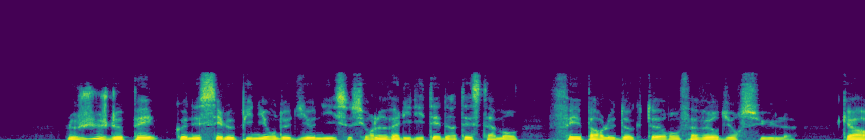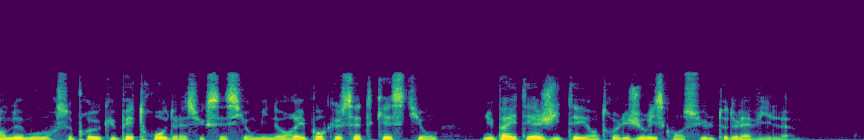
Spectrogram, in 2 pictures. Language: French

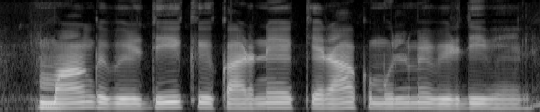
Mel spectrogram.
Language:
Maithili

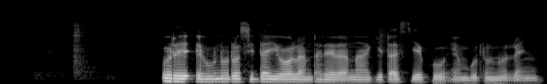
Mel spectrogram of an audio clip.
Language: Masai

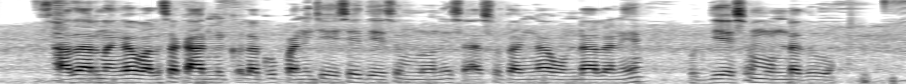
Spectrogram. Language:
Telugu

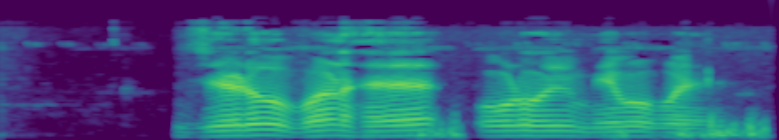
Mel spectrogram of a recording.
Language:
Marwari (Pakistan)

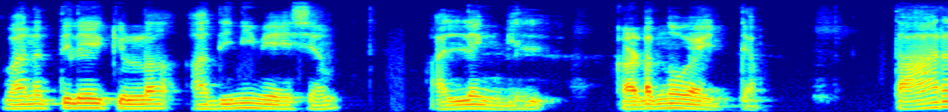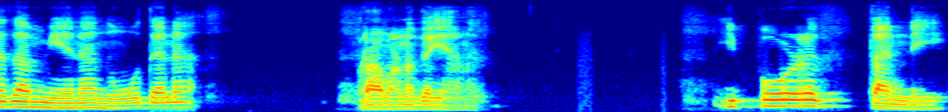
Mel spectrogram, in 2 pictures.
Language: Malayalam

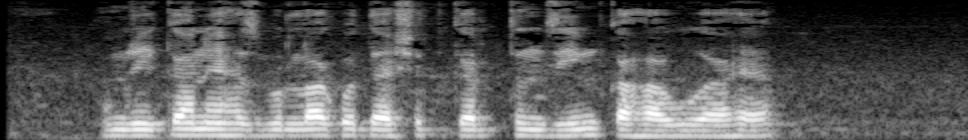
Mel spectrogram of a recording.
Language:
Urdu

